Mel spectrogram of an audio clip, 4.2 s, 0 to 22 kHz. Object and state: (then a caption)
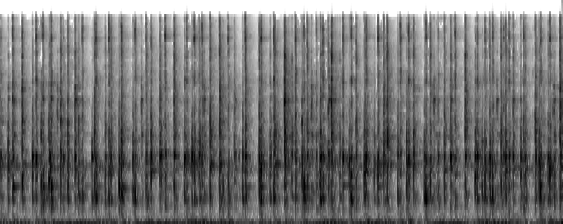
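IBM beam spring keyboard being typed on. Both hands type continuously with their fingertips on a large vintage beige IBM 3278 beam spring keyboard with plastic keycaps and a metal case. The result is a dense, rapid stream of sharp, clacky keystrokes with a bright, metallic ping and very short decay over a faint low hum.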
